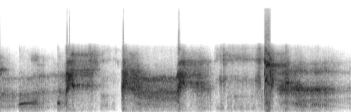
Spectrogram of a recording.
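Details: A dog gives several drawn-out, tonal growl-whines. Each opens with a sharp burst and tapers down, separated by short gaps and occasional lower mutters.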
